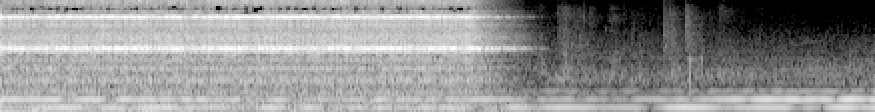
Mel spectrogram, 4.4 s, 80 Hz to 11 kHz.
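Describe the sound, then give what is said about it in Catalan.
A doorbell at Andy's studio, rung by Valerie Solanas on 3 June 1968 asking to meet him, buzzes in one long, loud, harsh ring for about two and a half seconds, then cuts off abruptly, leaving only a faint steady hum. “Aquell dia, la Valerie pica el timbre demanant reunir-se amb ell.”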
